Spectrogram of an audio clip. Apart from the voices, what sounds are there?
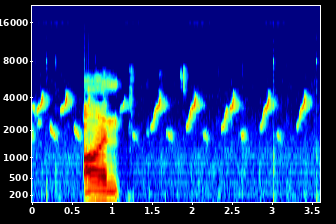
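bird chirping outside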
